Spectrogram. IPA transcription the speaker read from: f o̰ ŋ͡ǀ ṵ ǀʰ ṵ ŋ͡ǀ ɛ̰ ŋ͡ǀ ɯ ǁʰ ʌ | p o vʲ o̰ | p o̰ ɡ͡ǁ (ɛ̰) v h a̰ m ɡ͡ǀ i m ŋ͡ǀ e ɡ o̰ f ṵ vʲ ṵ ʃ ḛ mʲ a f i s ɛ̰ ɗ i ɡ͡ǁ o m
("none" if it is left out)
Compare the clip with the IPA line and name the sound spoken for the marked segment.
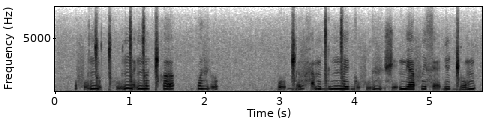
ɛ̰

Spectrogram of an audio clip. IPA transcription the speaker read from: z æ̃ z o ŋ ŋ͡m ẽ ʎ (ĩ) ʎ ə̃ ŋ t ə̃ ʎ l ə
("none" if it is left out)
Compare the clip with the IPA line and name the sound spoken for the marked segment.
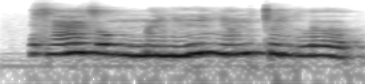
ĩ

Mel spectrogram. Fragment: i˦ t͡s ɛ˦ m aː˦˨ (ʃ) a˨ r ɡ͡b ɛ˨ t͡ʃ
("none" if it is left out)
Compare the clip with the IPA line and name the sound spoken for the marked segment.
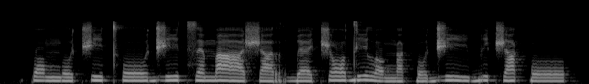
ʃ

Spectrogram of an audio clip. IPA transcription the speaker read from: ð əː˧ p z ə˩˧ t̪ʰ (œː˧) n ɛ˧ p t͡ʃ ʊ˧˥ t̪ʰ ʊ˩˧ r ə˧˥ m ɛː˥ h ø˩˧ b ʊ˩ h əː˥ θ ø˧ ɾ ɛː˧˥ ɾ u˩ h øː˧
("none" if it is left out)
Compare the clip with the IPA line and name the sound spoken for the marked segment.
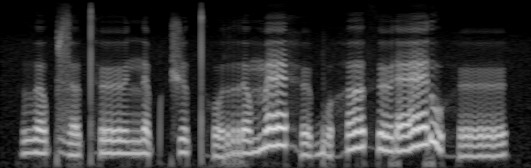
øː˧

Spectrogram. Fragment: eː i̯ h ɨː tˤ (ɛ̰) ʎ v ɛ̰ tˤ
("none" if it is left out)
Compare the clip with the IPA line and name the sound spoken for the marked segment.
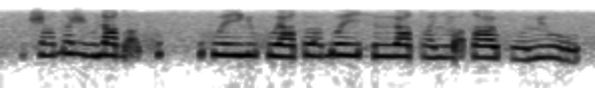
ɛ̤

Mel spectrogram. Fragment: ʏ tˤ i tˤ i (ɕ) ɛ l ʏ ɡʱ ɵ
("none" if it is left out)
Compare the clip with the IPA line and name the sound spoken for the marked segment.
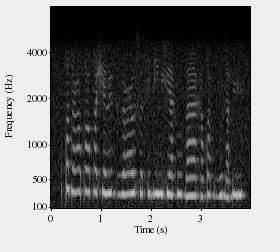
ʃ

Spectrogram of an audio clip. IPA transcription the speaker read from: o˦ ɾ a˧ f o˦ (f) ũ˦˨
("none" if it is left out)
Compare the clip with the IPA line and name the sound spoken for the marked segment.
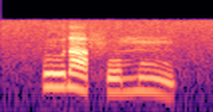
m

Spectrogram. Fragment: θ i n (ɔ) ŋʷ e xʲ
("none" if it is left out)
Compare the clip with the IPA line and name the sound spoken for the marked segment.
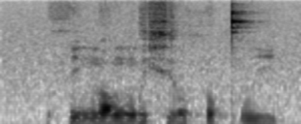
ɔ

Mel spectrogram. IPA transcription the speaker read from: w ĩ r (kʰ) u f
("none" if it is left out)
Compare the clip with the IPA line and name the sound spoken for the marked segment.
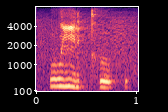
kʰ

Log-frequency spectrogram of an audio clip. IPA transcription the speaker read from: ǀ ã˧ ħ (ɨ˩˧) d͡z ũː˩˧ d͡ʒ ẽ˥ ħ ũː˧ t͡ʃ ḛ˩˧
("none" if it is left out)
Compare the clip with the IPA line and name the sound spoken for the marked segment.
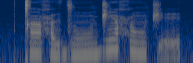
ɨ˩˧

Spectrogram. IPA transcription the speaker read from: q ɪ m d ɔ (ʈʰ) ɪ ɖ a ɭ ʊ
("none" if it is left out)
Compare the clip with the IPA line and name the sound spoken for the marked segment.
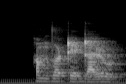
ʈ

